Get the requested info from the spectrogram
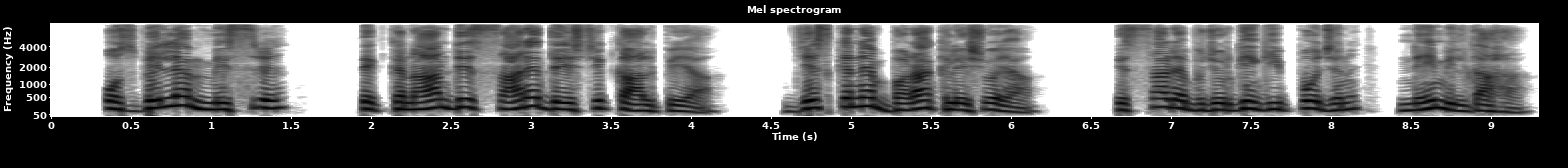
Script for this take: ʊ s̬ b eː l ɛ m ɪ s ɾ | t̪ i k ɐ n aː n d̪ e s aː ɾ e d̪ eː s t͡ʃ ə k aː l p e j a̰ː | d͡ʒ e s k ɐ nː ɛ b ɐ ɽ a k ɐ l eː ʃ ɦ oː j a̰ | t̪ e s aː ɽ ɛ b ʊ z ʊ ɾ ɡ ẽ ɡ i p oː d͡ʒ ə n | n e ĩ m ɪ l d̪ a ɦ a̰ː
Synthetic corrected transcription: ʊ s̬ b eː l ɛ m ɪ s ɾ | t̪ e k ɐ n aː n d̪ e s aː ɾ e d̪ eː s t͡ʃ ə k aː l p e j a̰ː | d͡ʒ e s k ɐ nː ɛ b ɐ ɽ a k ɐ l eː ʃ ɦ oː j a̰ | t̪ e s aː ɽ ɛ b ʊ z ʊ ɾ ɡ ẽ ɡ i p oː d͡ʒ ə n | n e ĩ m ɪ l d̪ a ɦ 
